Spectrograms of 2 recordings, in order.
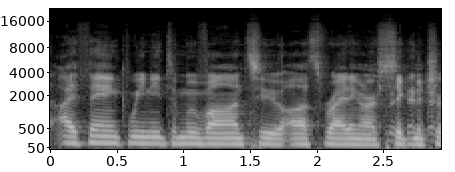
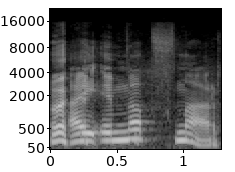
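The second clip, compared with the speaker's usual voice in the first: mock Chekhov; 8 semitones higher, 4 dB louder, slower than usual. Joining the Chekhov bit.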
